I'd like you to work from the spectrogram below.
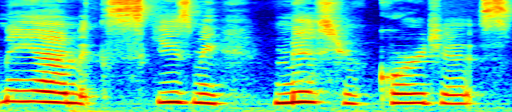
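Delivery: put-on flowery, respectful tone. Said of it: "here he is being like".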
